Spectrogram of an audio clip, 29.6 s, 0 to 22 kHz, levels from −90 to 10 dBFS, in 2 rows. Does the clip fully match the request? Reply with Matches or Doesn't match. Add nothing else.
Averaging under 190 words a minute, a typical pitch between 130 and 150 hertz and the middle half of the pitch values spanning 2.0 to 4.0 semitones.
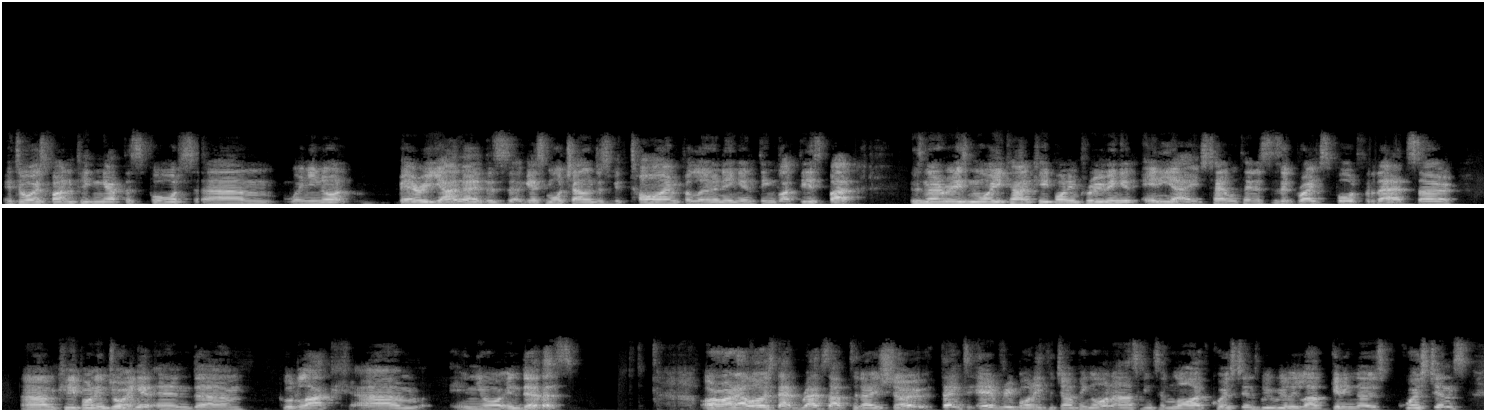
Matches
